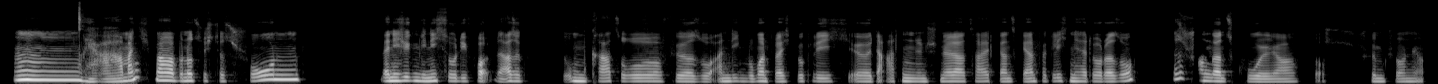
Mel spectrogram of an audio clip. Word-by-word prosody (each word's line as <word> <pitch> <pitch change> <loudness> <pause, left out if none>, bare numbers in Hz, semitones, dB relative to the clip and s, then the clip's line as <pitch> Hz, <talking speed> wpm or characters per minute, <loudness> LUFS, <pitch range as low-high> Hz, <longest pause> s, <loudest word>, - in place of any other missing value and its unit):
Hm, 205 -1 +9
ja, 135 0 -1
manchmal 185 - +4
benutz 165 0 0
ich 160 - -12
das 150 0 -11
schon, 225 +9 +4 0.8
wenn 160 +1 +3
ich 165 - +4
irgendwie 170 -3 +1
nicht 165 +1 +1
so 155 -1 -3
die 150 0 -6
F 150 - -25
also 150 0 -1 0.4
um 150 -2 -1
grad 145 +1 -5
so 145 0 -3
für 140 -1 -2
so 130 0 -8
Anliegen, 145 0 -6
wo 135 - -6
man 150 0 0
vielleicht 135 -1 -5
wirklich, 140 -1 -9
äh, 140 0 -4
Daten 145 +1 -5
in 140 0 -5
schneller 140 +1 -2
Zeit 145 +1 -8
ganz 140 0 -7
gern 140 +1 -4
verglichen 150 +1 -8
hätte 145 0 -5
oder 140 0 -1
so. 165 +9 -3 0.4
Das 255 +1 -3
ist 280 - -13
schon 170 -1 -2
ganz 150 -1 0
cool, 135 -1 -2
ja. 130 +1 -6 0.2
Das - - -19 0.3
stimmt 140 0 -9
schon, 135 0 -8
ja. 135 - -11
145 Hz, 190 wpm, -21 LUFS, 140-160 Hz, 0.8 s, Hm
